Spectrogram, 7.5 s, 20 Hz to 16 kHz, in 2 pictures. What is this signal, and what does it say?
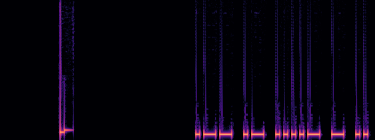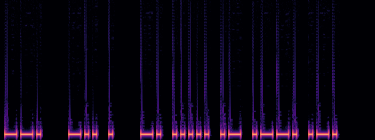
Morse code, heard as a keyed tone, about 30 wpm, 700 Hz. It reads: WA4TIG DE N5APR
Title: USA Callsign DE Callsign 30wpm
